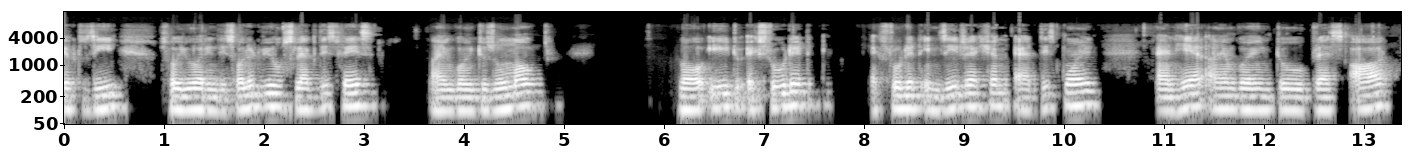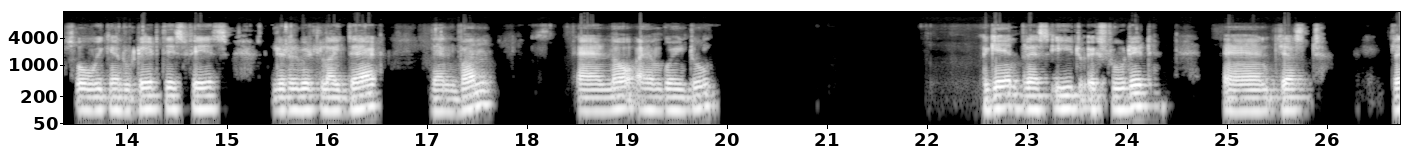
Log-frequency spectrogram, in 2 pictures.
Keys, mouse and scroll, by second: 1.5 shift+z, 3.3 click, 3.9-4.7 scroll down 4, 4.7-5.0 scroll down 2, 5.2-7.5 middle drag, 7.5 e, 14.2 r, 17.2-17.6 scroll up 2, 17.6-18.5 scroll down 2, 18.5 KP_1, 24.3 e.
